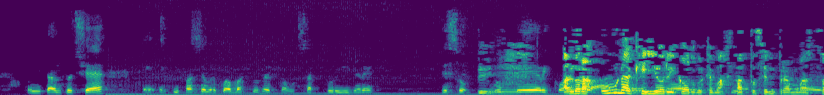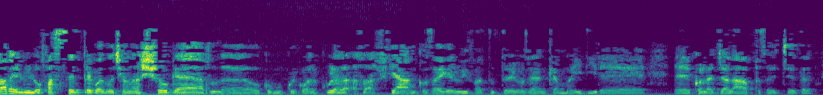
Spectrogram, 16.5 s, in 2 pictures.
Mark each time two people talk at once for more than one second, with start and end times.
5.6-6.8

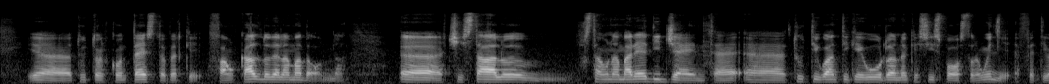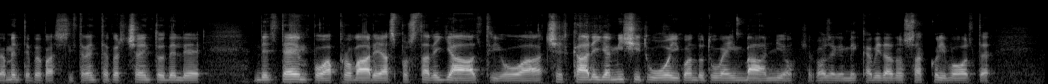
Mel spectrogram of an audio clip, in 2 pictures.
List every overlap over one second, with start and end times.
none

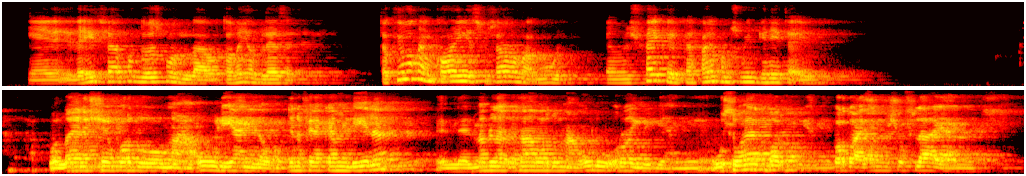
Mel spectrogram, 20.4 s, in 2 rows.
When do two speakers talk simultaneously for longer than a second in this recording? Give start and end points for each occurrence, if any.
none

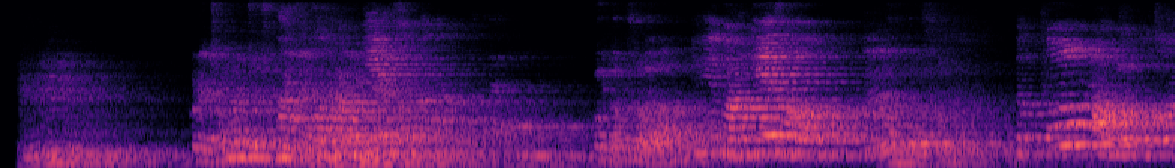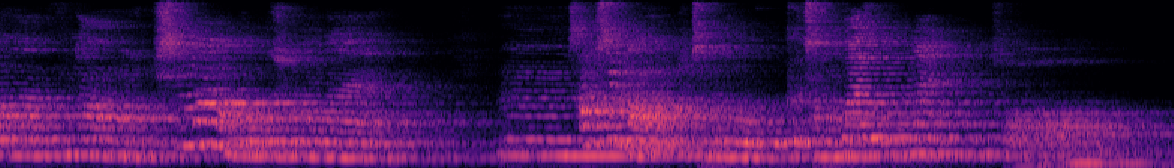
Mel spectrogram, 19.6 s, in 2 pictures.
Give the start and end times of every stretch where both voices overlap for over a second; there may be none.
2.3-3.6

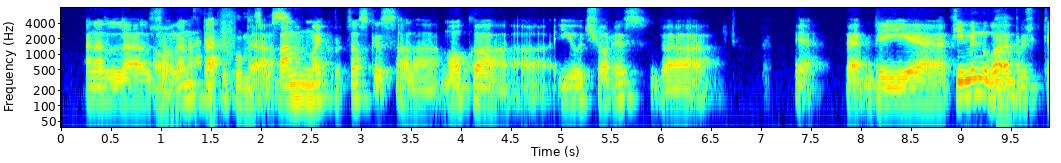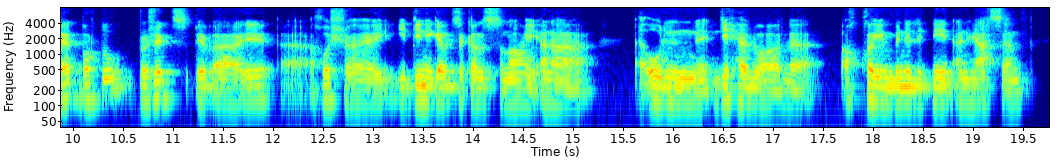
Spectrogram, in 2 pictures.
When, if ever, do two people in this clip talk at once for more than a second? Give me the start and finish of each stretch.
0.9-2.3

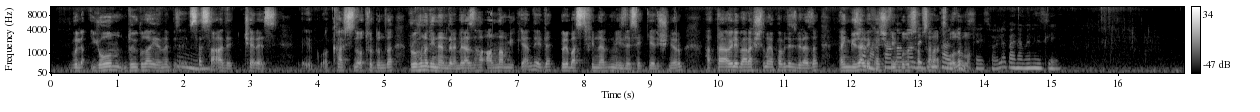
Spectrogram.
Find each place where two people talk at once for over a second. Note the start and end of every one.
12.2-13.8

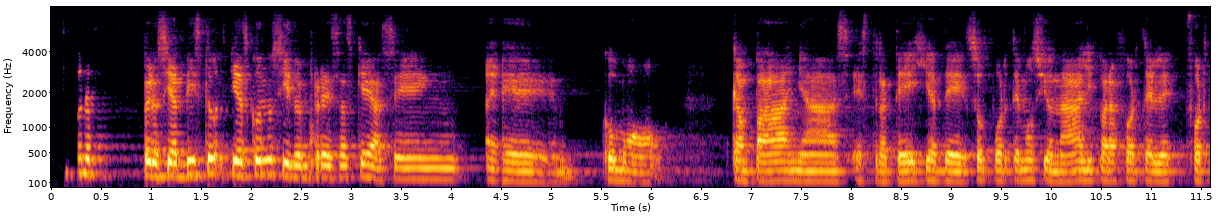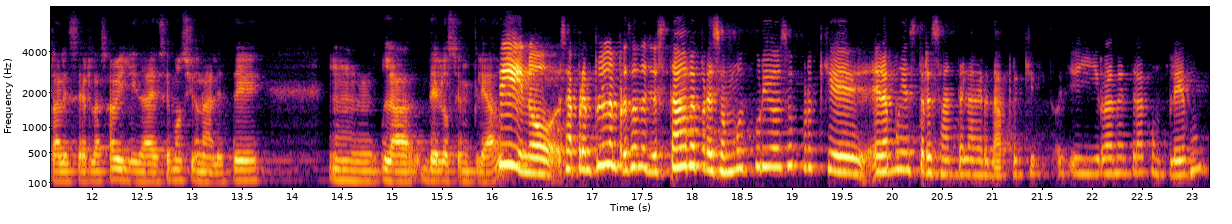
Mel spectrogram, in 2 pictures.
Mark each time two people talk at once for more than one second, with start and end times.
none

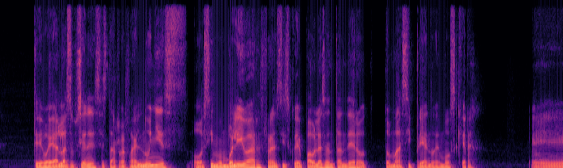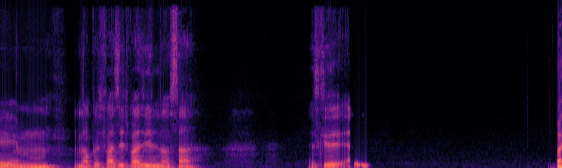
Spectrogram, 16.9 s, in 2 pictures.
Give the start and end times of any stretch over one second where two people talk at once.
none

